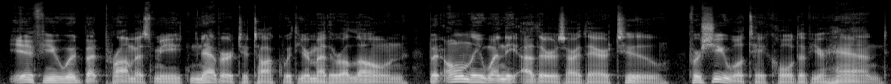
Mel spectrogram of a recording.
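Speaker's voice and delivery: low, grave bear voice; low bear warning. A narrator's reading. Bear warning the girl about her mother, low and grave.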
